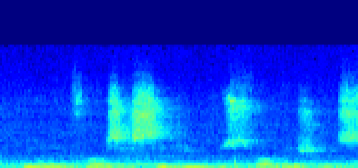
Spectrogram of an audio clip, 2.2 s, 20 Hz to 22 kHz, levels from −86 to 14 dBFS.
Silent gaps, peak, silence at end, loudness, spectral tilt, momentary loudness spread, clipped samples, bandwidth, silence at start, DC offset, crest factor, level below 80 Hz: none; -20 dBFS; 0 s; -34 LUFS; -0.5 dB/octave; 6 LU; under 0.1%; 16 kHz; 0 s; under 0.1%; 16 dB; under -90 dBFS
